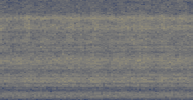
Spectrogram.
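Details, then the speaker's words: Omnifuel liquid-fuel stove with silent damper cap, fuel knob turned almost closed to stop chugging: smooth, even hissing roar with no pulsing; burner running steadily, flame unaffected. "there you see we've eliminated the chugging almost a little bit more there you go it didn't affect the flame at all it's still just as robust as it was before"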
